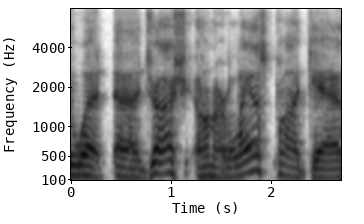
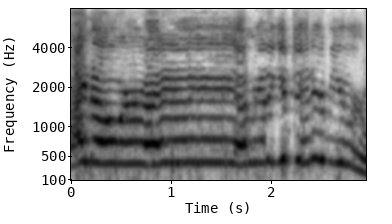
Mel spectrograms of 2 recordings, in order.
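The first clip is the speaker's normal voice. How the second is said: very high excited cheerleader yell, drawn-out "I"; 4 dB louder than usual. Retelling cheering at the tv during an interview: imitating own yelling at tv. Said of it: "I was yelling at the T V".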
